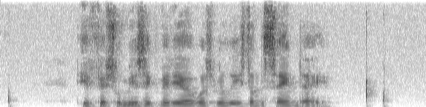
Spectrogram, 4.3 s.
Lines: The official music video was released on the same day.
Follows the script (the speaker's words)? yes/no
yes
